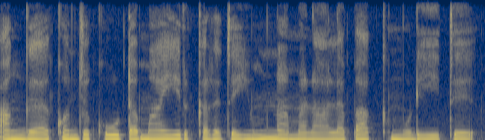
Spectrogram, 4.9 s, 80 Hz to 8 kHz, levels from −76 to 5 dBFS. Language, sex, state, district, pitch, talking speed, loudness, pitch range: Tamil, female, Tamil Nadu, Nilgiris, 205 Hz, 85 wpm, -17 LUFS, 195-210 Hz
